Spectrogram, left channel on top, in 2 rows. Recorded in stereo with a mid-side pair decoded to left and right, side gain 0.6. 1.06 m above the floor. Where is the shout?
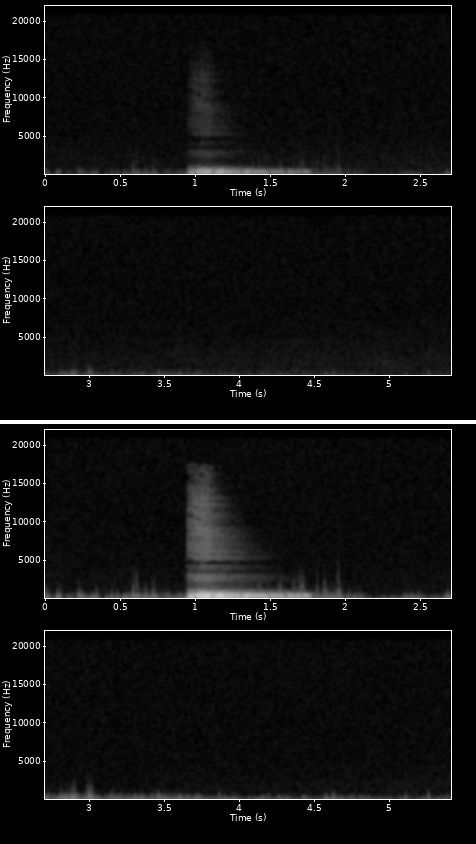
70° right.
